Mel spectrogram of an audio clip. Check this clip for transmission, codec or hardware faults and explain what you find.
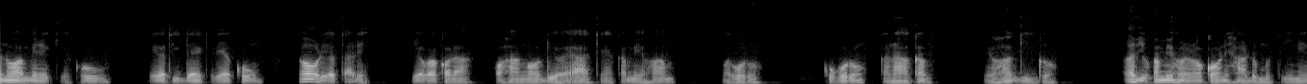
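One codec fault runs through the whole clip. Opus voice compression, throughout: hybrid mode codes speech below 8 kHz with SILK and a CELT layer above, at a rate fitting about 16 kbps, leaving plainly audible hoarse, slightly robotic coarseness despite fullband extension.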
